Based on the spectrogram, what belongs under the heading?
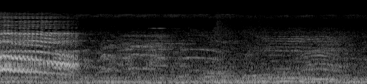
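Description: A rooster's loud, strained crow cuts off after under a second, followed by softer low clucking and faint rustling.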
